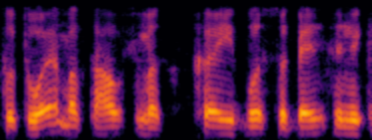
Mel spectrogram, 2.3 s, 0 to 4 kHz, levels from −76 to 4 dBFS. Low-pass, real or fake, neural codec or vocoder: 3.6 kHz; fake; codec, 16 kHz, 2 kbps, FunCodec, trained on LibriTTS, 25 frames a second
